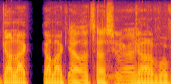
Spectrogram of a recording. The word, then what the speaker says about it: Galatasaray: Galatasaray.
